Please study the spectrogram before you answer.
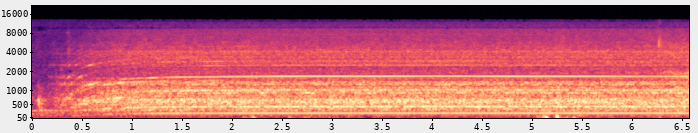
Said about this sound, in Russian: Теперь мы посмотрим на еще одно устройство, автоматизирующее, так сказать, написание текста шрифтом Брайля, называется оно принтер Брайля. В данный момент это принтер от компании Everest D5. Сейчас мы его включим.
